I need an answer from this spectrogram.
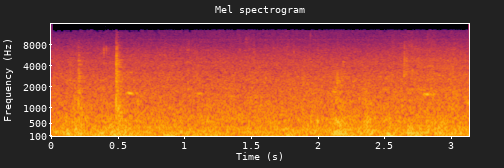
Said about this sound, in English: a storm starting to develop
